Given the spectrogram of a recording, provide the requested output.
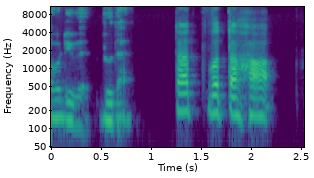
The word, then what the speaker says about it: तत्त्वतः: Tat vatataha. There's a double T, right?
